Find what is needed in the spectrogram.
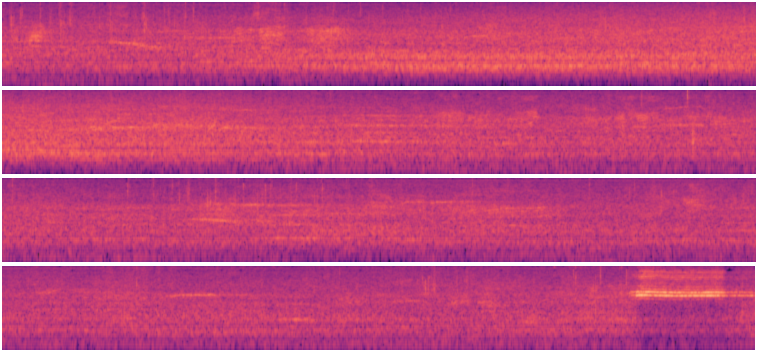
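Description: Large stadium crowd noise: a steady din of many voices that swells a few seconds in and then settles. Near the end comes a short, high whistle blast, the referee's signal for the second-half kick-off.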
